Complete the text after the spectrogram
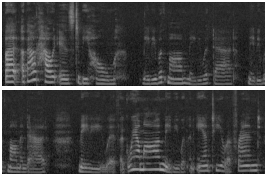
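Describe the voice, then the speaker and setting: A woman reading a picture book aloud to young children in an expressive way, pausing to explain things to them. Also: on the low side, low-quality recording. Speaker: storytime reader for a school community.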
